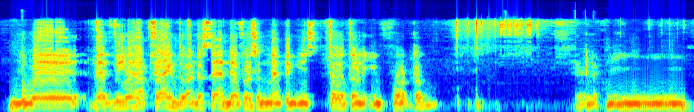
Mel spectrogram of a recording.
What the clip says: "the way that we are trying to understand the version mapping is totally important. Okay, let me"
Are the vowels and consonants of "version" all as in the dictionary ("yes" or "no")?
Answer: no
